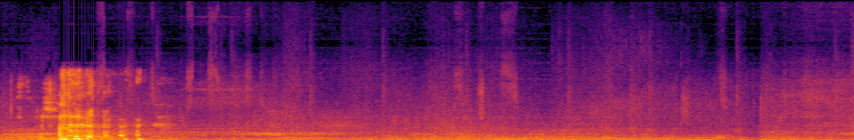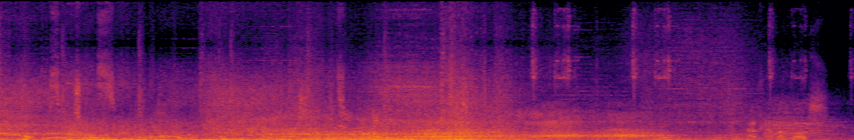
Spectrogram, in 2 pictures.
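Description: Magic spells blast and whoosh in rapid bursts.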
